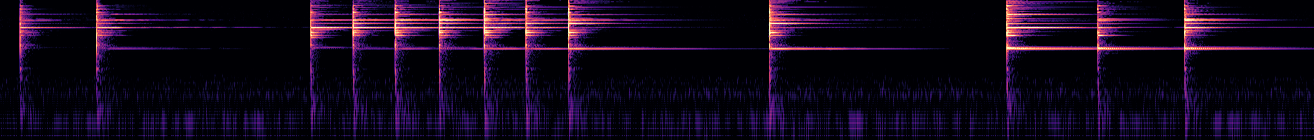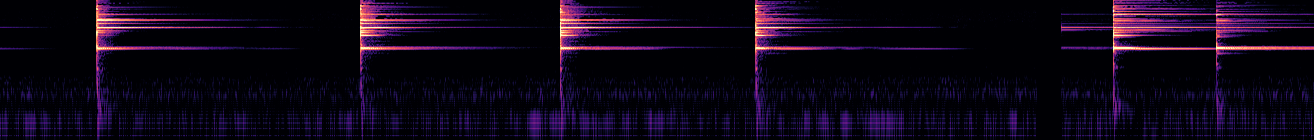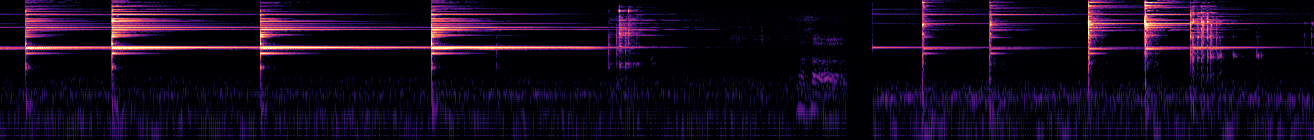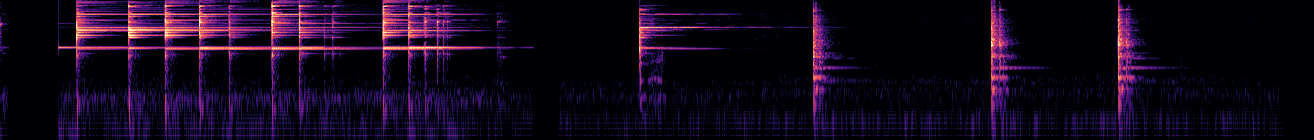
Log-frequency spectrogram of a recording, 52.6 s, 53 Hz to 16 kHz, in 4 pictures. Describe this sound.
Hammering anvil
Hammering on anvils and metal pieces, some metal pieces were resonating as well. Recorded using the Røde ntg3 mic and onboard mics of the Roland r26 recorder.
industrial, hammer, blacksmith, hammering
